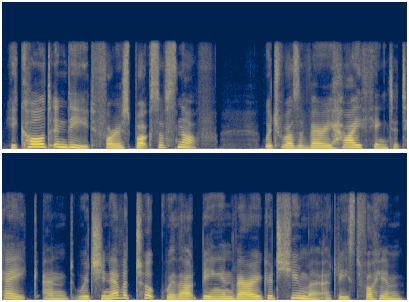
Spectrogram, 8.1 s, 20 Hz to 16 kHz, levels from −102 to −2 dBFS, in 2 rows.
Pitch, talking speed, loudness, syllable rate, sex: 225 Hz, 230 wpm, -19 LUFS, 5.1 syllables/s, female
